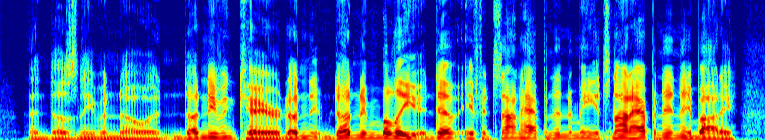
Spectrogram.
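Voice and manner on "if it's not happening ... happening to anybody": put-on country accent, high and rattled off quickly. Mimicking a man who doesn't believe in the virus: country accent. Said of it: "I use a country accent".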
